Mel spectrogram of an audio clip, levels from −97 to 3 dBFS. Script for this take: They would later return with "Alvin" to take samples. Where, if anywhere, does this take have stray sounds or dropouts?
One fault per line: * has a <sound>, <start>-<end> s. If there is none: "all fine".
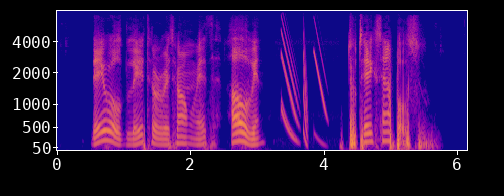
* has a chirp, 3.4-4.1 s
